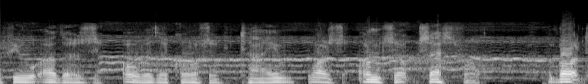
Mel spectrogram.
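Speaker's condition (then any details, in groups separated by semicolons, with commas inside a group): Motor neuron disease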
